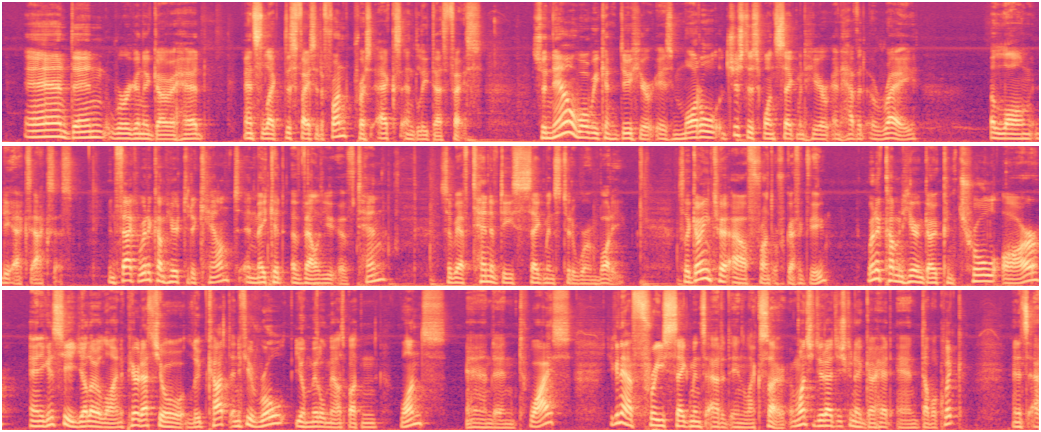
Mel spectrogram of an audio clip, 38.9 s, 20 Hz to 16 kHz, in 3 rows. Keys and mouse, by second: 2.8 click, 3.1 middle drag, 4.0 x, 5.4 z, 6.4-7.7 middle drag, 8.8 a, 12.9 middle click, 15.4-17.5 drag, 18.8 middle click, 20.6 KP_1, 26.8 ctrl+r, 37.2-38.8 drag.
